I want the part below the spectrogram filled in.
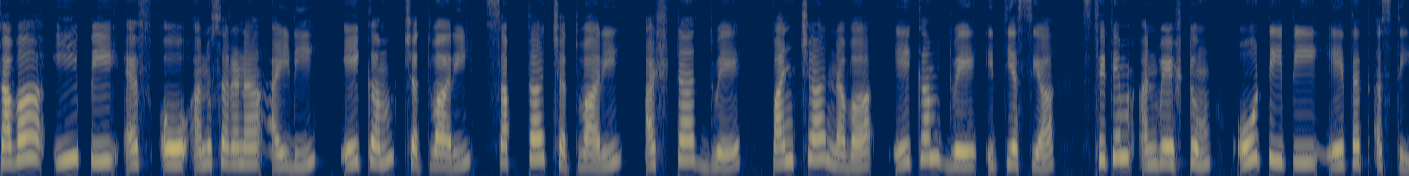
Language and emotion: Sanskrit, neutral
